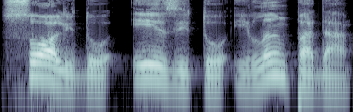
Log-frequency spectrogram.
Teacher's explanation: nas palavras sólido, êxito e lâmpada, a sílaba que nós pronunciamos com mais força é a antepenúltima. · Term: proparoxítonas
